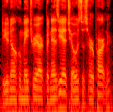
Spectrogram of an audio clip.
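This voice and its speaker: An actor playing a composed, reassuring starship commander in a video game, speaking in a direct, plain way. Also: male voice, low voice, quick pace, a little hiss or hum, lightly acted. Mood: calm inquiring. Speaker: ship's commander.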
